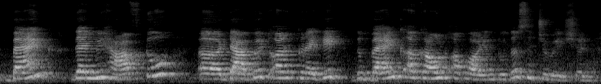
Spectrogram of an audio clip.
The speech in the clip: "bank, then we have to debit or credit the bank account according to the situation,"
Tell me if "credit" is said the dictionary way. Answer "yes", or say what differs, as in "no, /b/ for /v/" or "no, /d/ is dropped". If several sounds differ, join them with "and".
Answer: yes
